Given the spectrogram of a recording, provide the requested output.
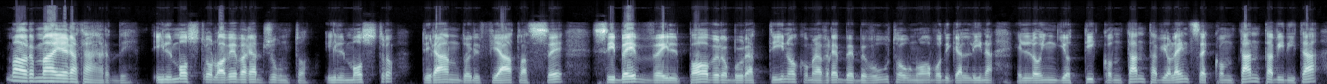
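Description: A man reads a classic storybook aloud in a measured, expressive voice. The recording is dry, with no room echo, and slightly muffled. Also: on the low side. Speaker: narrator. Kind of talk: storybook audiobook reading. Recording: dull, dry audiobook recording.

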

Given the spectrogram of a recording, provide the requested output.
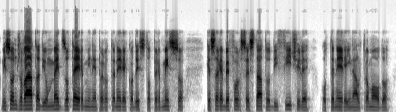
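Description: A cautious old nun writing in ceremonious, careful phrases, read by a man in his own low voice. The delivery is measured and formal, on a dry, close recording that sounds dull and muffled. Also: steady tone, clean tone, dry recording, close to an everyday voice. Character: elderly nun, cautious, formal letter writer. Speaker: audiobook reader. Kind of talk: reading a formal letter aloud.

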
